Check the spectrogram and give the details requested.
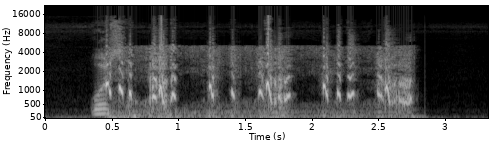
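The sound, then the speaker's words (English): A guinea pig squeaks in a rapid, burbling run of short chirpy notes, loud and warbling for a little over two seconds before stopping abruptly, with no talking. “That's a guinea pig.”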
